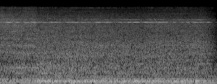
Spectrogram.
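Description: Helicopter on the ground with its turbine engines running: a steady rushing noise with a thin, high-pitched whine over it. Both cut off suddenly at the end.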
